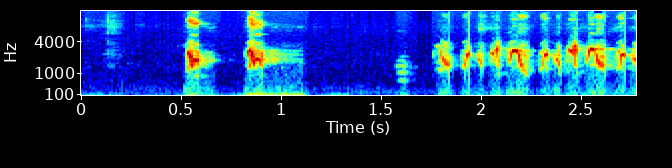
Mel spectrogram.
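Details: Sooty-headed bulbul singing in the afternoon: two short, harsh chirps half a second apart, a brief pause, then a quick bubbling run of about a dozen clipped, warbled notes. No other sounds.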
